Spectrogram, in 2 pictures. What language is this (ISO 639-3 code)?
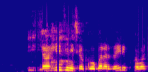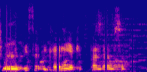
swa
